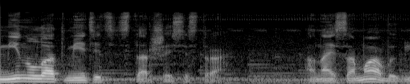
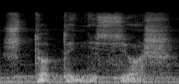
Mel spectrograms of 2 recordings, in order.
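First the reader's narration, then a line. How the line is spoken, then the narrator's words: Grumbling. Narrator (Russian): Пробурчал Роланд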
